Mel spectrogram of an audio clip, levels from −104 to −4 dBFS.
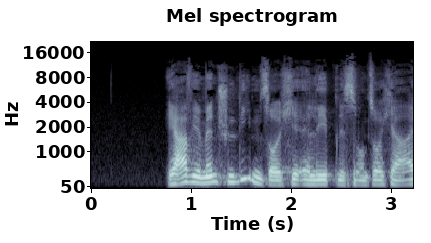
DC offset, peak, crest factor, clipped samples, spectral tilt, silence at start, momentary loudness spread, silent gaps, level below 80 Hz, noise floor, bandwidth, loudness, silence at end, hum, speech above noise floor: under 0.1%; -8 dBFS; 18 dB; under 0.1%; -6 dB/octave; 0.75 s; 7 LU; none; -72 dBFS; -79 dBFS; 13 kHz; -26 LUFS; 0 s; none; 54 dB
